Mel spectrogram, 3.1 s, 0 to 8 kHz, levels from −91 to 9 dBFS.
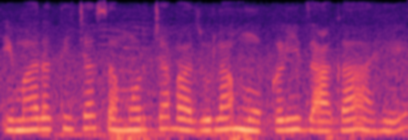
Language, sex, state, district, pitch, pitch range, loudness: Marathi, female, Maharashtra, Mumbai Suburban, 225 Hz, 215-235 Hz, -14 LUFS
